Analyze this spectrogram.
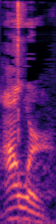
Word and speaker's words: hour: Ada lagi 1 jam, an hour. Ingat, hour. A duluan cara bacanya itu.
